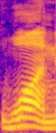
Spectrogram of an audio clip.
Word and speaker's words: yuan: Logarth says, the yuan, pronounced one, is the Chinese dollar.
